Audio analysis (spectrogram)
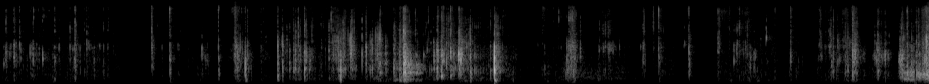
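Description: Scissors cutting open a cardboard book mailer package, close crinkling, crunching and snipping in irregular bursts with short pauses.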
